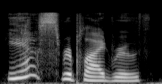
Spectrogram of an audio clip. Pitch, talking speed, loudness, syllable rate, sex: 225 Hz, 110 wpm, -16 LUFS, 2.7 syllables/s, female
